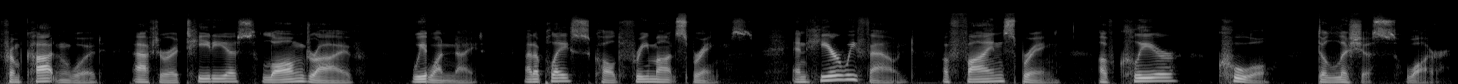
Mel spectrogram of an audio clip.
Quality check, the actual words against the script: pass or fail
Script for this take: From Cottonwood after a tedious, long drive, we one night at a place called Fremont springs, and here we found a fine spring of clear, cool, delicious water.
pass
